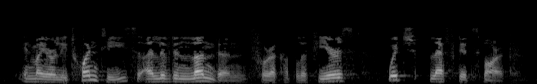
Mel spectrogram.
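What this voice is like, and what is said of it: Foreign accent with Scandinavian lilt. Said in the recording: “I have to some degree a foreign accent in every language I speak... there is still a Scandinavian lilt in there”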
